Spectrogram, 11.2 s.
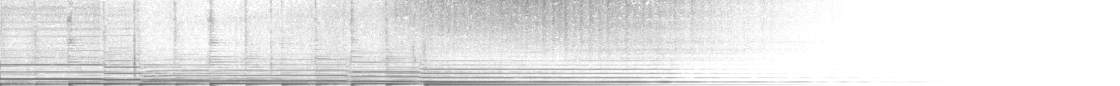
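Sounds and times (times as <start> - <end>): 
peaceful meadow tune: 0.0 - 8.8.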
